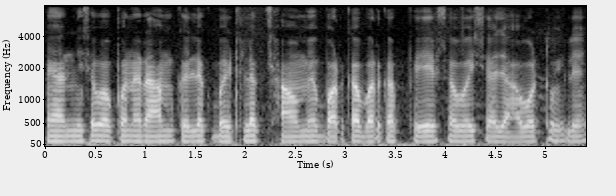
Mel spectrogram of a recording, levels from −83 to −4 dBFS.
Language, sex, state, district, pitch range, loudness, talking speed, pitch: Maithili, male, Bihar, Sitamarhi, 110-115 Hz, -18 LUFS, 135 wpm, 110 Hz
